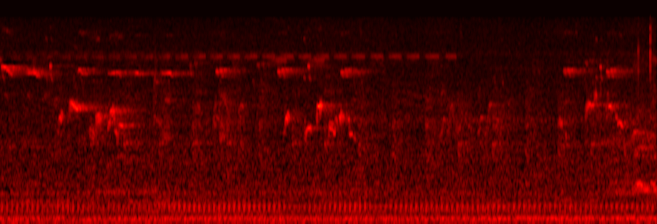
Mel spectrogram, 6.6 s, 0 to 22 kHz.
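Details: Red-whiskered bulbul during a trapping session with a lure bird on 21 December 2015, giving fighting song: scattered short whistled phrases, some rising and falling, over a steady high insect hum and a low rumbling background.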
